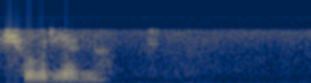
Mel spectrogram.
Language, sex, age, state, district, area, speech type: Dogri, male, 18-30, Jammu and Kashmir, Udhampur, rural, conversation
